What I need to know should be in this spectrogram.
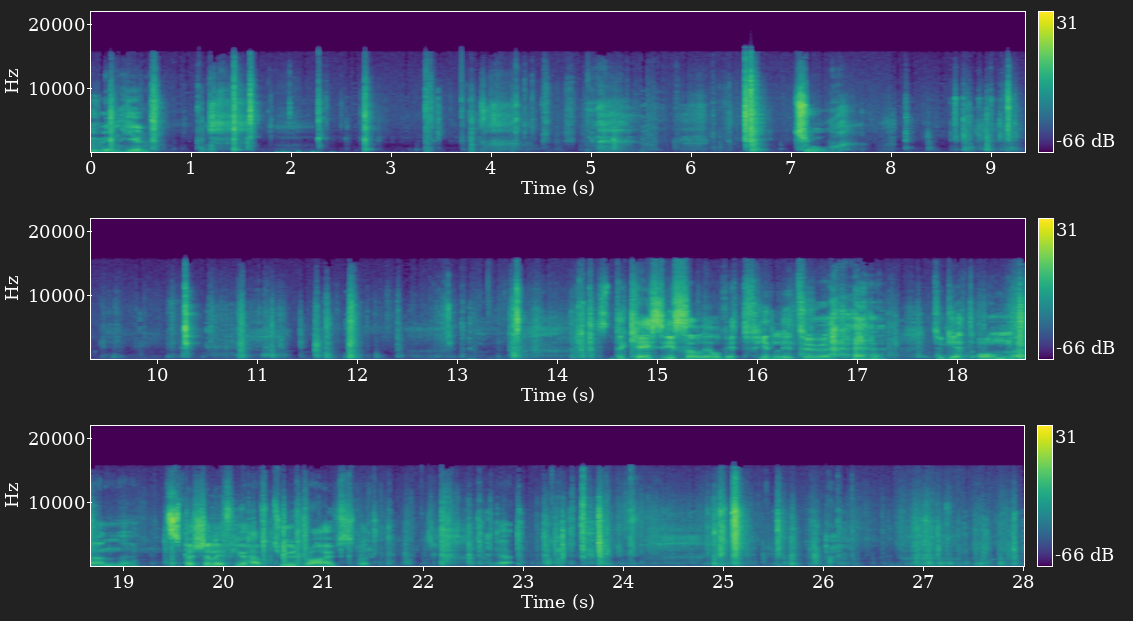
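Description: Plastic panels click and knock as they are handled.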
